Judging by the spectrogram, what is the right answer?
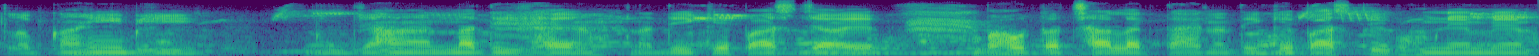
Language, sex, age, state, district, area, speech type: Hindi, male, 30-45, Bihar, Madhepura, rural, spontaneous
